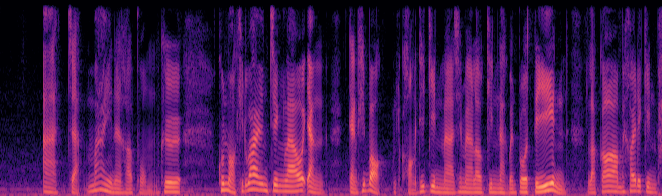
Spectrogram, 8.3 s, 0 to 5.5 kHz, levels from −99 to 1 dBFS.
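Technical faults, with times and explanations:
No technical faults are audible anywhere in this recording.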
